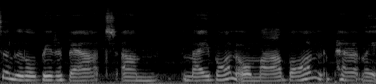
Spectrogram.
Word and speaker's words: Mabon: goals so that's a little bit about um mabon or marbonne apparently it's pronounced marbonne i've already i've always said maybe it just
